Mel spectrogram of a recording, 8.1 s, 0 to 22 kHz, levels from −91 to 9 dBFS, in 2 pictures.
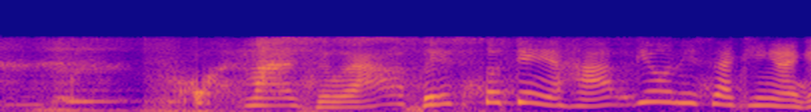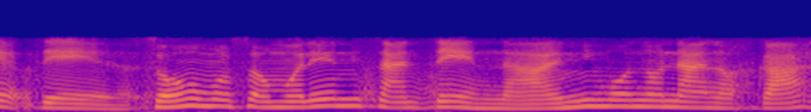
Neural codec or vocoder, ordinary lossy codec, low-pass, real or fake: codec, 16 kHz in and 24 kHz out, 0.9 kbps, LongCat-Audio-Codec, four codebook decoder; none; 5.4 kHz; fake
